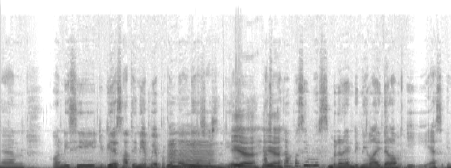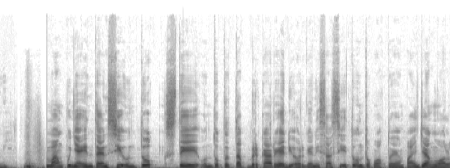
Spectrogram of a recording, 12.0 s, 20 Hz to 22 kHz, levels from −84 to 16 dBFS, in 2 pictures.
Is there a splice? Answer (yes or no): yes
